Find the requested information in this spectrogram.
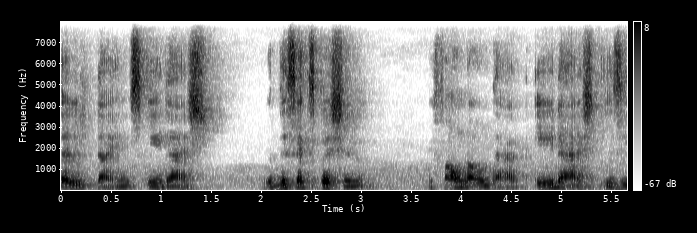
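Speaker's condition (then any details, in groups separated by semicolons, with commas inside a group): No condition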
